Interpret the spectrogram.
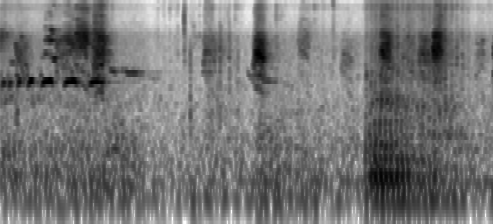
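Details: Black-winged myna while eating opens with a row of short, clear repeated whistles, then gives scratchy harsh notes and a noisy burst of rustling.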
